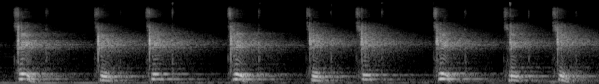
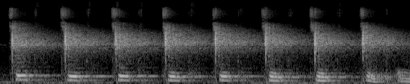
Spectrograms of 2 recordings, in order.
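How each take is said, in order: First: The ticks fall in an uneven, offbeat rhythm. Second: The ticks are evenly spaced in a steady beat.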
